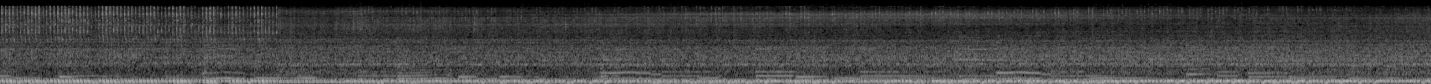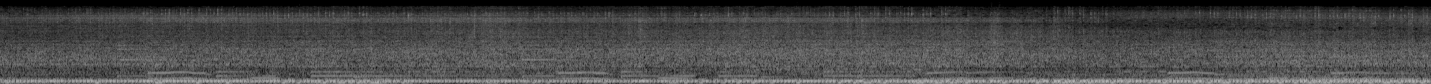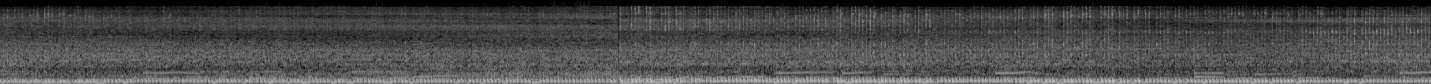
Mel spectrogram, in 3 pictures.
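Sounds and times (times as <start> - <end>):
small gasoline engine running: 0.0 - 42.9.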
